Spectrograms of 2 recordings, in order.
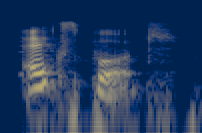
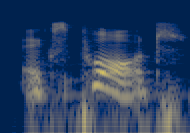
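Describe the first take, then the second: First: EX in "expert" stressed, second syllable falling away; first-syllable stress. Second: PORT in "export" stressed, pitch rising onto it; last-syllable stress. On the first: Teacher demonstrating nouns, "expert" stressed on EX. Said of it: "stress on first syllable noun". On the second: Teacher demonstrating verbs, "export" stressed on PORT. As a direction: hit the second syllable of "export". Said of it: "the stress on last syllable". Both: Shown as a demonstration.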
